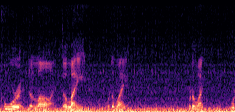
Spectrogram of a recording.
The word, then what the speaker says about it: Coeur d'Alene: Pronounced Coeur d'Alene.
